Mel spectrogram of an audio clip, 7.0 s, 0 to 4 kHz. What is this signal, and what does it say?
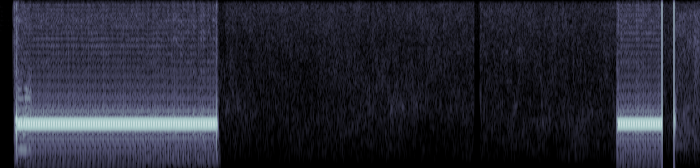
Ringback tone (North America), 440 + 480 Hz.
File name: out- - - - - .28893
